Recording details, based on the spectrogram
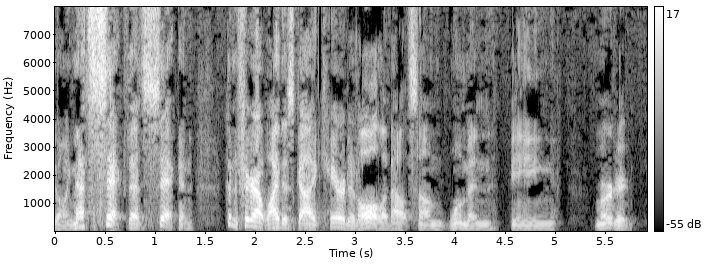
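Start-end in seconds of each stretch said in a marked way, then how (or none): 0.2-1.2 play-acted yelling, high and loud. Retelling how a guard reacted to a remark: imitating a guard yelling. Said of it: "he starts yelling at me".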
